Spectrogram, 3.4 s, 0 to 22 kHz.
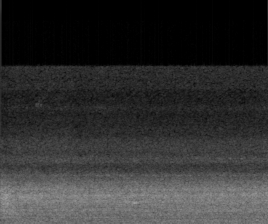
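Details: Mitsubishi L300 FB with engine running and aircon on, after repair and recharge to 40 psi suction: even, steady drone with no hum rising above it; the compressor droning noise is solved and it cools well.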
